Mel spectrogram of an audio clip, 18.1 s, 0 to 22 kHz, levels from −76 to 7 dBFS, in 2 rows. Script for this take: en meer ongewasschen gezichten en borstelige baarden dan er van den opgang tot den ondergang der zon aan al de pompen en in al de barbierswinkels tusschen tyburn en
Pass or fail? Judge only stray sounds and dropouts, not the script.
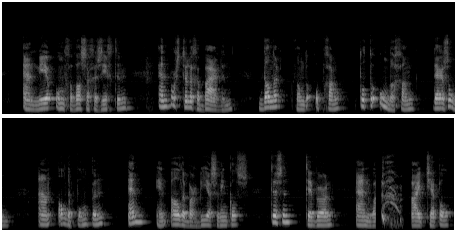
fail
